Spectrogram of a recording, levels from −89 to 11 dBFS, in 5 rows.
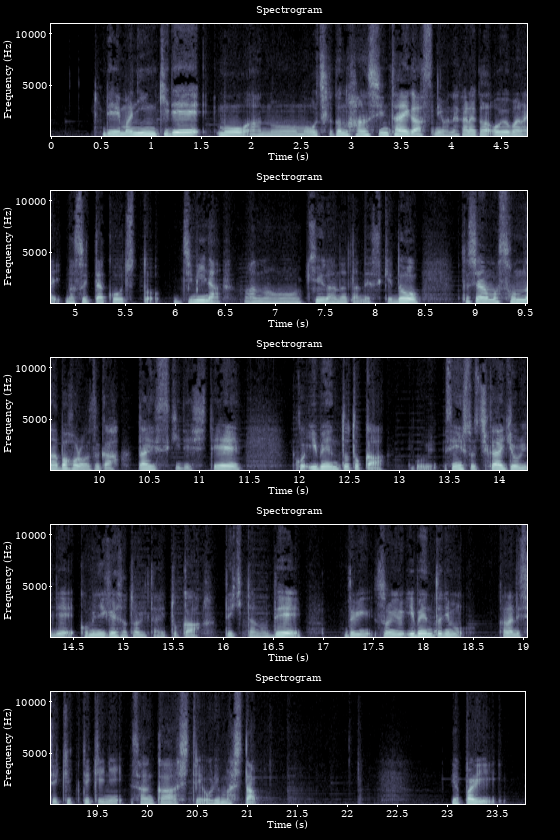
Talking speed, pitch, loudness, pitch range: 375 characters per minute, 155 Hz, -20 LUFS, 145-180 Hz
